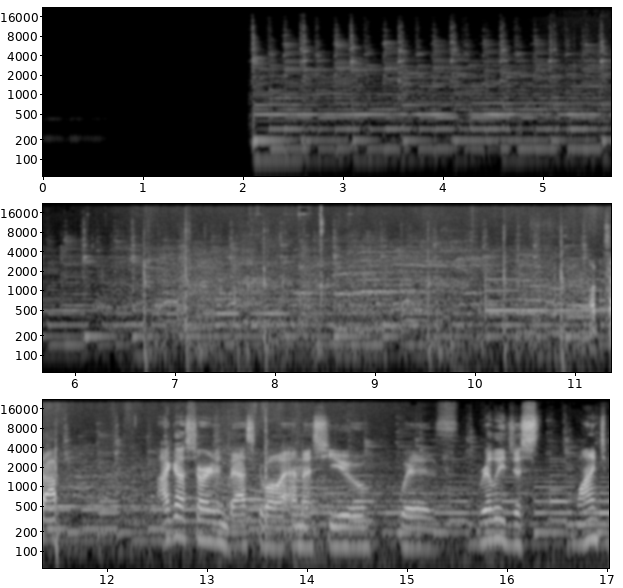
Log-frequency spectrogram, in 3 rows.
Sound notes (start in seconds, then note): 2.1 steady string music; 6.2 balls bouncing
